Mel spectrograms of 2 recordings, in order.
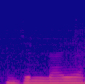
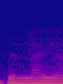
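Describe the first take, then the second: First: जिल्लाया with i and a doubled l, jillaya; जिल्लाया said as jillaya, the incorrect form; wrong form. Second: जल्लाया with a short a and a single l, jalaya; जल्लाया said as jalaya, the correct form. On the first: Teacher naming the wrong form, जिल्लाया as jillaya. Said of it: "नहीं होता है". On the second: Teacher giving the right form, जल्लाया as jalaya. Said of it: "होता है". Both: Shown as a demonstration.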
